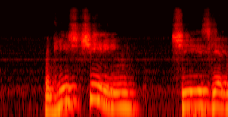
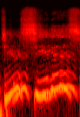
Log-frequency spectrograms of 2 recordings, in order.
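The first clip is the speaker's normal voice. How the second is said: high, incredulous question; mock-amazed, voice pitched way up; retold astonishment; 14 semitones higher than usual. Retelling astonished question to nephew.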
